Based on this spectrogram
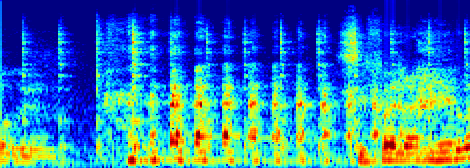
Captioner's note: laughs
